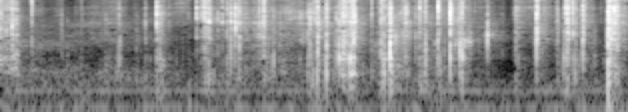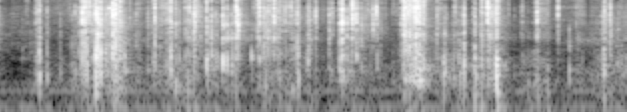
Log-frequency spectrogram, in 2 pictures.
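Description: Foil wrapper of a Panini Illusions basketball card pack crinkling and tearing as it is ripped open by hand, a dense run of crackles starting about a second in.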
